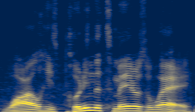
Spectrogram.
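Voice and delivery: ordinary talk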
